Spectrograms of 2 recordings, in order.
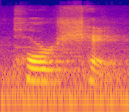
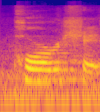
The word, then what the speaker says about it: Porsche: the first one is porsche porsche so you stress on the first letter of the word porsche so you some people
